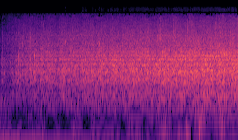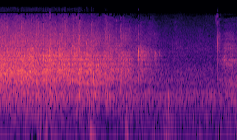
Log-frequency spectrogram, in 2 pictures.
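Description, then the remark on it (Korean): A church audience breaks into sustained, dense applause to welcome the pastor who is to deliver the sermon, a steady wash of many hands clapping that thins out near the end into a few scattered claps. No one speaks. “우리 사랑의 박수로 환영하겠습니다.”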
